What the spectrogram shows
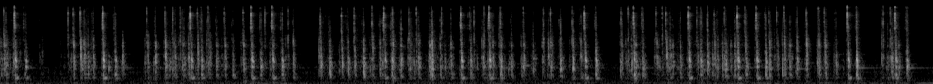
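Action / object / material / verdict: tap / mechanical keyboard with round plastic keycaps in metal rings / plastic / none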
